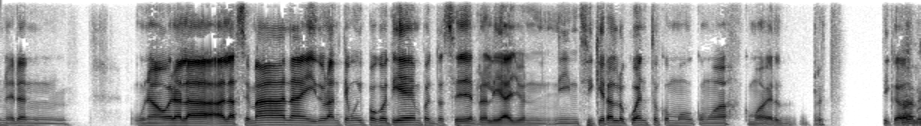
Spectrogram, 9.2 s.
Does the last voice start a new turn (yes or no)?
yes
